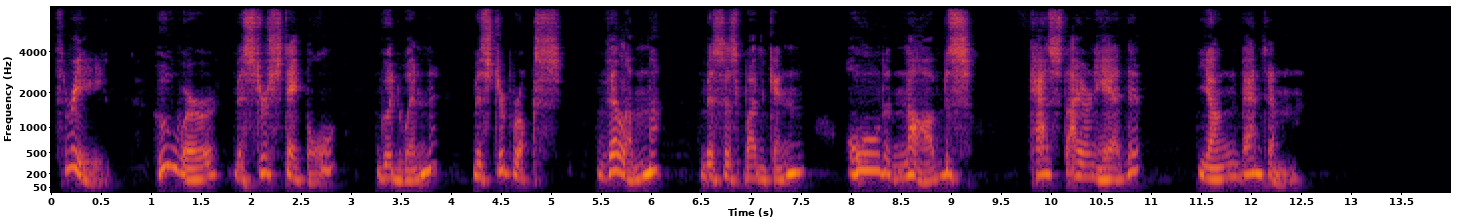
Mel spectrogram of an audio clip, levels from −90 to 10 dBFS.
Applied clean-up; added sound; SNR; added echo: none; none; none; reverberation time 0.2 s.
